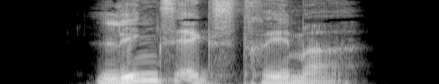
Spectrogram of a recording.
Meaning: 1. comparative degree of linksextrem 2. inflection of linksextrem: strong/mixed nominative masculine singular 3. inflection of linksextrem: strong genitive/dative feminine singular
- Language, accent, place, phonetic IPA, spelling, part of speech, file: German, Germany, Berlin, [ˈlɪŋksʔɛksˌtʁeːmɐ], linksextremer, adjective, De-linksextremer.ogg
